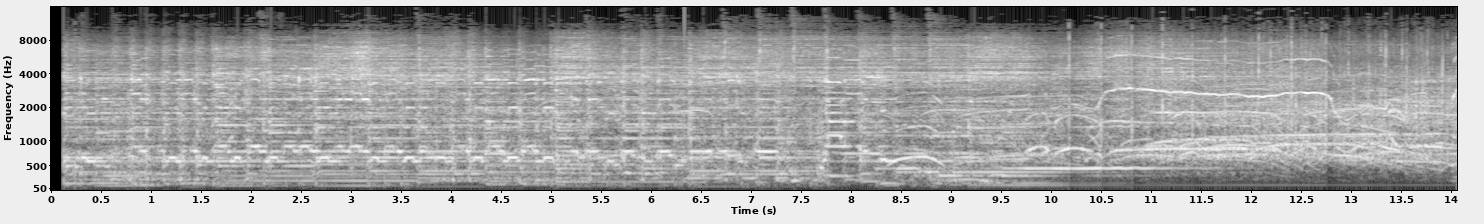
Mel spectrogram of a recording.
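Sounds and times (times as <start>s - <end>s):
live rock band playing: 0.1s - 12.6s
electric guitar: 0.1s - 12.7s.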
